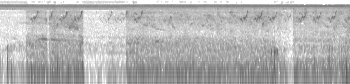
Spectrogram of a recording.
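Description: Birds calling: many short, high, quick downward chirps repeating over a steady low rumble.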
